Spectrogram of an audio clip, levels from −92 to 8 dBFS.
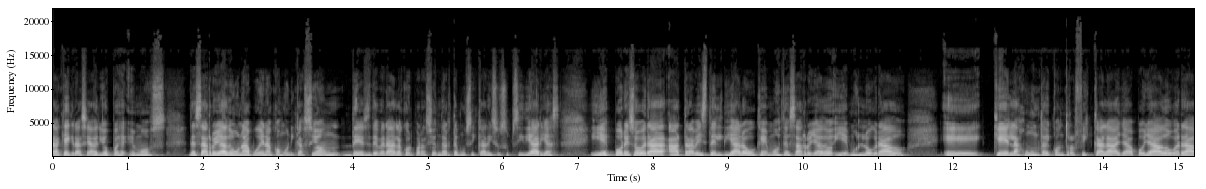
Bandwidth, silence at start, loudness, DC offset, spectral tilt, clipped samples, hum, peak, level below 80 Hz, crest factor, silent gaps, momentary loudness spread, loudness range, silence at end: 13 kHz; 0 s; -23 LUFS; under 0.1%; -5 dB/octave; under 0.1%; none; -6 dBFS; -50 dBFS; 16 dB; none; 9 LU; 3 LU; 0 s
